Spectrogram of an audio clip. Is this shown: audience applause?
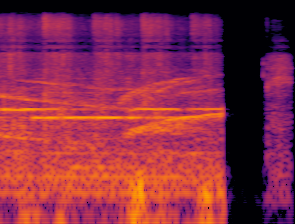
no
